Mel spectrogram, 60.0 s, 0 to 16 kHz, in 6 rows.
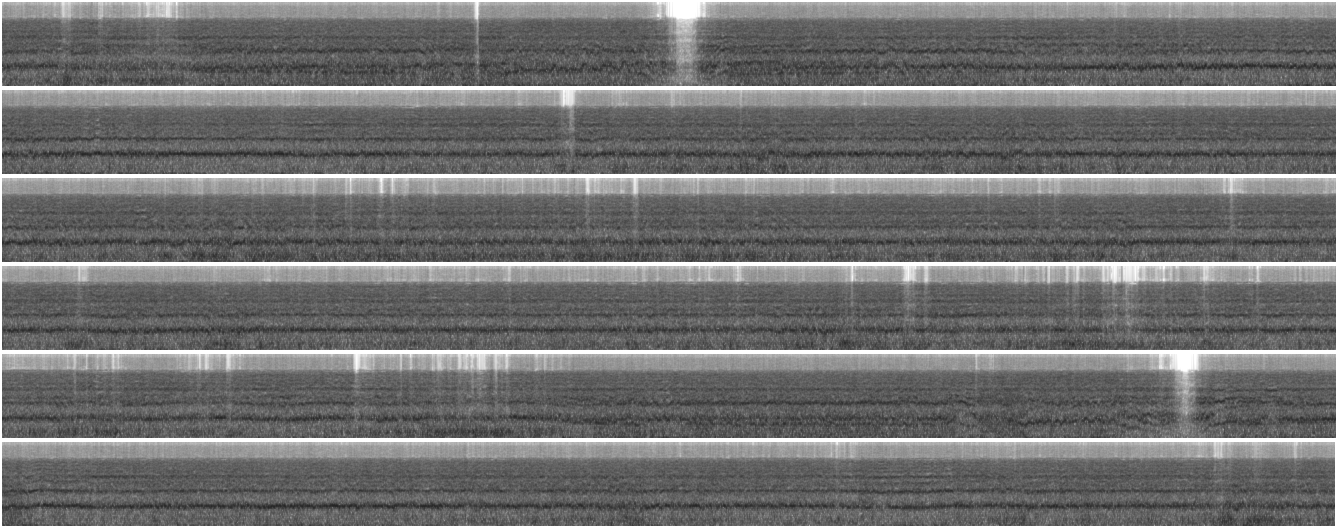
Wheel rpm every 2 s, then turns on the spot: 210, 170, 120, 180, 210, 230, 230, 230, 230, 230, 230, 230, 230, 230, 230, 230, 230, 230, 230, 240, 230, 230, 210, 160, 110, 220, 230, 230, 230, 230.
none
